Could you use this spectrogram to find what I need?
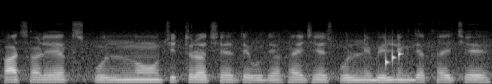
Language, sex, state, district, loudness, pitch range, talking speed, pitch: Gujarati, male, Gujarat, Gandhinagar, -19 LUFS, 105-110 Hz, 170 wpm, 110 Hz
